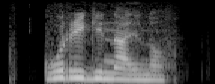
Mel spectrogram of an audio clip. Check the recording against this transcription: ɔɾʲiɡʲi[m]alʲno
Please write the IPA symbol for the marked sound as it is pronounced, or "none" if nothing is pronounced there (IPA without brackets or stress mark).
n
